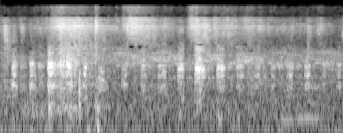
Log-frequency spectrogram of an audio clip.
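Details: Great Dane, a seven-month-old male with merle colouring, panting quickly in soft breathy bursts, roughly three to four per second, against a low steady background hiss.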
